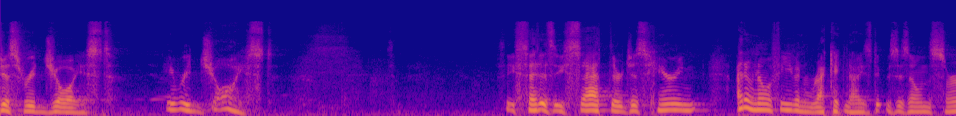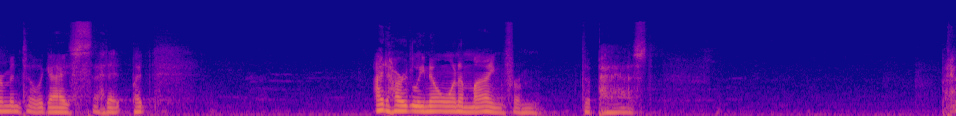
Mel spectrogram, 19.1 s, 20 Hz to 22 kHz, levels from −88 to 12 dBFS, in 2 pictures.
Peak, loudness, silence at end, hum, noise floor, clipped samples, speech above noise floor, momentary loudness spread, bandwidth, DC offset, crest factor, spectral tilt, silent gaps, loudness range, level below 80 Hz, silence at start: -8 dBFS; -27 LUFS; 0 s; none; -58 dBFS; under 0.1%; 31 dB; 17 LU; 11.5 kHz; under 0.1%; 20 dB; -7.5 dB/octave; none; 13 LU; -54 dBFS; 0 s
